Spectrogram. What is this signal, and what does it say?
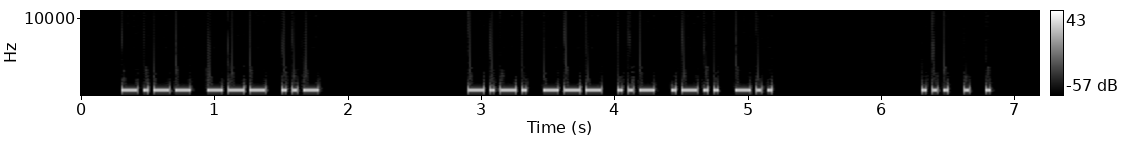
Morse code, heard as a keyed tone, about 30 wpm, 700 Hz. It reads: YOU COULD SEE
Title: 4x Word-Spacing - Sentences from Top 500 Words - 30wpm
